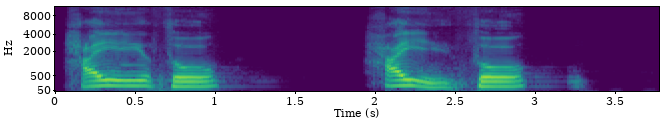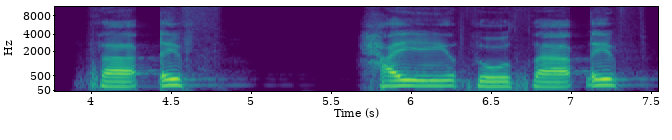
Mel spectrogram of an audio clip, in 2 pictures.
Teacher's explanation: এই থা আর জাল, এই জাল, এই দুইটা অক্ষরের উচ্চারণ মুখের এক জায়গা থেকেই হয়। জিহ্বার মাথা, উপরের দাঁতের মাথা, এই দুইটা একসাথে লাগে এই থা আর এই জাল দুইটা উচ্চারণ করার সময় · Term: থার উচ্চারণ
